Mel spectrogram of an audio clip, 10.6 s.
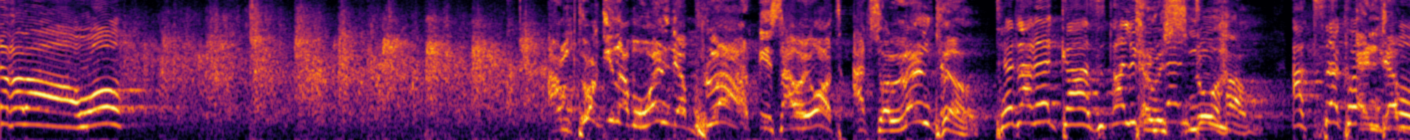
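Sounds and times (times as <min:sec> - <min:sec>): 
audience clapping: 0:00.6 - 0:05.4
speech: 0:04.3 - 0:10.5.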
